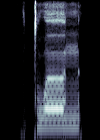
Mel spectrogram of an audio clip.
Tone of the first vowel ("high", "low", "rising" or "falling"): high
